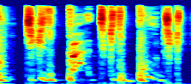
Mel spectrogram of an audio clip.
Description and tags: A processed beatbox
